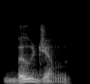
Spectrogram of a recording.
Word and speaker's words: boojum: How, how do you yeah. spell that? – B O O J U M. – Boojum. – Okay. Yes. I hope I'm saying it correctly. I think I am but yeah, I don't know how else you could say it. – Boogum. – Yeah, that's pretty. it's like a soft J.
